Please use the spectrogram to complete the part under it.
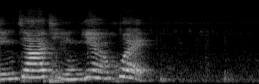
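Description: A young boy speaks loudly into a microphone.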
